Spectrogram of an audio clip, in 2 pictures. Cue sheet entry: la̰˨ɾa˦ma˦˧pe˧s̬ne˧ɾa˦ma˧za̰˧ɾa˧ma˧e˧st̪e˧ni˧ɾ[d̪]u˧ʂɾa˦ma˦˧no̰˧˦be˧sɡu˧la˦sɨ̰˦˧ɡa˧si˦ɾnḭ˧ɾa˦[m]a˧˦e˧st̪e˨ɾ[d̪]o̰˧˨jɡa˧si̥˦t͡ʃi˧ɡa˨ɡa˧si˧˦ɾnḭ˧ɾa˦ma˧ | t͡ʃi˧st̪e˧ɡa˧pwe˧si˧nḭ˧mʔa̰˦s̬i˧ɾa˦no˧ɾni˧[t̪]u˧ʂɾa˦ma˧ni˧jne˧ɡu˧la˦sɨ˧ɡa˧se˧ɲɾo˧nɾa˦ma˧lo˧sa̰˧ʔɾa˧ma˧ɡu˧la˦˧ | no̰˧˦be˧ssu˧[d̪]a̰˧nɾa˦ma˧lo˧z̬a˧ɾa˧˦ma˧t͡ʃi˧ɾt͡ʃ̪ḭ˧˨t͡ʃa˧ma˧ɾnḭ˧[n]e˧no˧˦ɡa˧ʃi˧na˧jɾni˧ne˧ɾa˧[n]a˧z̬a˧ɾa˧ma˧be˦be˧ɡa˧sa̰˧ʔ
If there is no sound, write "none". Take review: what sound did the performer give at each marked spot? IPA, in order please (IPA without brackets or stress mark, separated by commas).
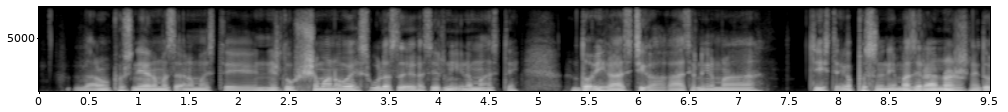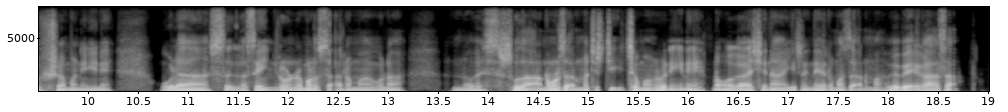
d̪, m, d̪, d̪, d̪, n, m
